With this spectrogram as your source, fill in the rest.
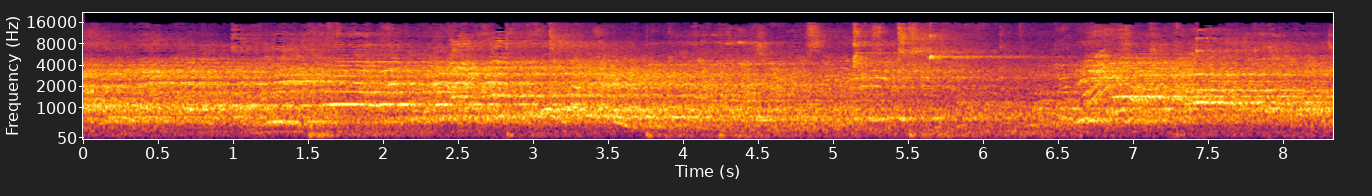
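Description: Young women shout and call out to each other across an echoing indoor court.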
